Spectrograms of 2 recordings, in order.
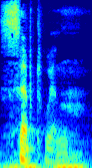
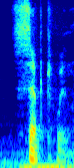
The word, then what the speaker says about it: Sjeptwyn: You may call me Septwin. It's spelled S-J-E-P-T-W-Y-N. Septwin. – Septwin. – Septwin Mayer. M-A-E-R.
